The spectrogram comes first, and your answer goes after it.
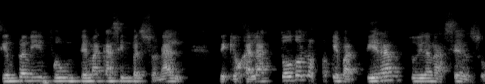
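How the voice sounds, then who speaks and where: A somewhat breathy, fairly high-pitched man's voice with a Chilean accent. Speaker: leadership speaker and foundation president. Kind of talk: interview. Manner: animated storytelling.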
